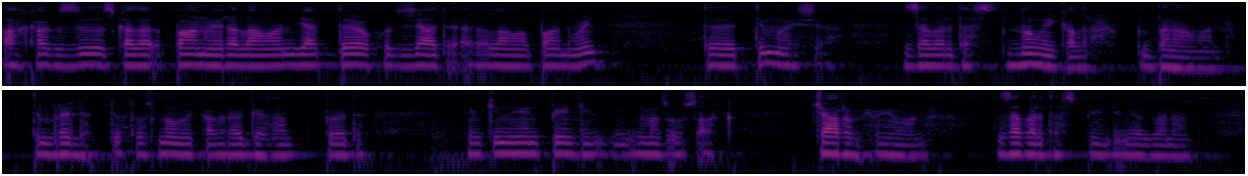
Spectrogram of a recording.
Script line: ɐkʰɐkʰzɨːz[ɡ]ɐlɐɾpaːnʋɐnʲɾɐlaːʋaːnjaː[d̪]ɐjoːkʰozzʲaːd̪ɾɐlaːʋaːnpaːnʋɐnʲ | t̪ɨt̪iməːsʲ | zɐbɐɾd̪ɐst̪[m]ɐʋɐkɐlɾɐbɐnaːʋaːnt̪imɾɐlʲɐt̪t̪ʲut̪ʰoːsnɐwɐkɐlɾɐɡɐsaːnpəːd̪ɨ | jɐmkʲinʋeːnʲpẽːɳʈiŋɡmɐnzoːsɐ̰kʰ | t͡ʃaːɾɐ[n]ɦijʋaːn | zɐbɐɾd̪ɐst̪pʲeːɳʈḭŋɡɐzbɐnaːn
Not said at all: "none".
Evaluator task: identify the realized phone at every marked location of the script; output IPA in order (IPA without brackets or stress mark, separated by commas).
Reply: k, d̪, n, m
